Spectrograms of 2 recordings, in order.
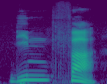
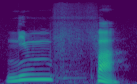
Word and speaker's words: ninfa: 우리 저번에도 한번 얘기했는데 NF, NV 이런 발음들은 님파 이렇게 발음하지 마시고 아랫입술을 윗니빨에 갖다 대는 님파 하셔야 합니다.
